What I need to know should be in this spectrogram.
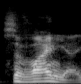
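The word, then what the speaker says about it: Savaiinaea: Jonas Savinia from Arizona, who I think is better than the Arizona. – I think you said it was Savinia. – Savinia, you're right. Savinia, yeah, you're right.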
